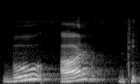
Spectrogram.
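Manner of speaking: slow, spelled-out syllables; dictating each syllable slowly. Shown as a demonstration. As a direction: break the word into slow pieces. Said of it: "सुबुद्धि लिखा जाएगा सु".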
